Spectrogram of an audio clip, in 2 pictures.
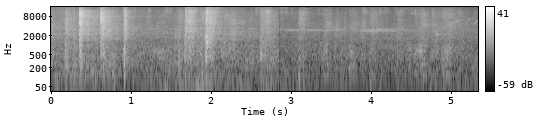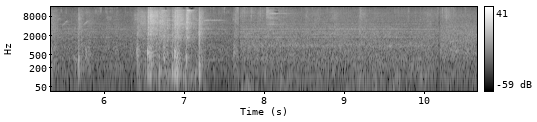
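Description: Passenger train's coach wheels running over the rails, clacking in quick clusters of sharp knocks over rail joints and points, once at the start and again about seven seconds in. There is a faint high squeal in between as it rolls into a station.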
